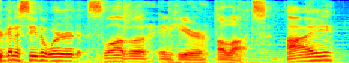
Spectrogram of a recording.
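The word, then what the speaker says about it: Слава: So glory is pronounced Slava in Russian.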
